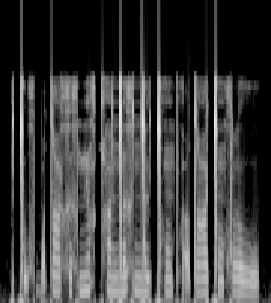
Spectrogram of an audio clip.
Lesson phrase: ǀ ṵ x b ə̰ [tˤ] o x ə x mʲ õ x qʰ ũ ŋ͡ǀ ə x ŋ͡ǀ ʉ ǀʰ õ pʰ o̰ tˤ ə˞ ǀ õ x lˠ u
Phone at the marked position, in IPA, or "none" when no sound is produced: tˤ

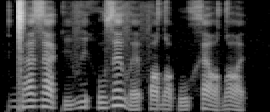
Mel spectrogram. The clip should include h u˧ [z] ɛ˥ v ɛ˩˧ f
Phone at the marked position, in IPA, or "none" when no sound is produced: z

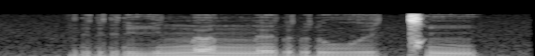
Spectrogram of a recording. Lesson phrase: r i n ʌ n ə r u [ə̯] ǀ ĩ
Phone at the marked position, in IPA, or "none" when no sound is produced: ɪ̯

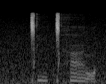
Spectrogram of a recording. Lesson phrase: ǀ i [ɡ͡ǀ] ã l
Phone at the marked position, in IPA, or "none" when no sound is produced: ǀʰ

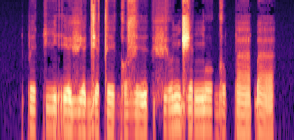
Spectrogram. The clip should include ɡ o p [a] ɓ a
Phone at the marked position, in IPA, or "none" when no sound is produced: a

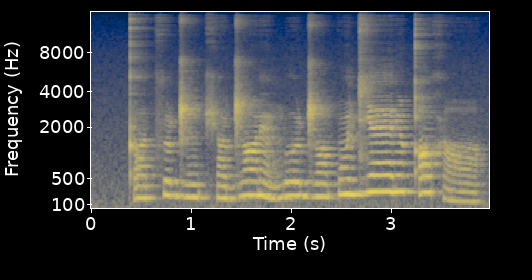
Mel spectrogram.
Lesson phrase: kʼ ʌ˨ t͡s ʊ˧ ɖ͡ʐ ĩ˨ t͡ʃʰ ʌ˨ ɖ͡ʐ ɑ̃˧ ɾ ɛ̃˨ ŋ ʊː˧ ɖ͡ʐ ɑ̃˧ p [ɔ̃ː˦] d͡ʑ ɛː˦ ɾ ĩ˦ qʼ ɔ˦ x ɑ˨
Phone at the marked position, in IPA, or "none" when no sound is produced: ɔ̃˦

